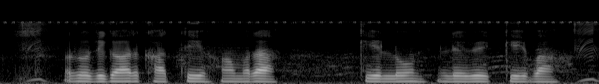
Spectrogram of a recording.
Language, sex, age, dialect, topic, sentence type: Bhojpuri, male, 18-24, Western, banking, question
